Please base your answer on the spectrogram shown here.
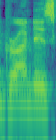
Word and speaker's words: Grande: I was hoping one of the names was just going to be like Ariana Grande. Yeah. Or Grand, as she pronounces it.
